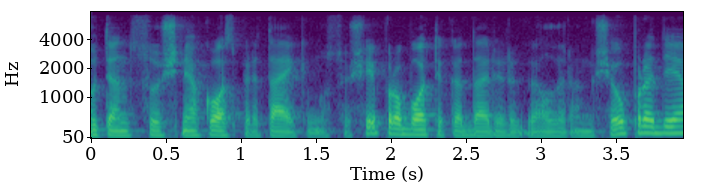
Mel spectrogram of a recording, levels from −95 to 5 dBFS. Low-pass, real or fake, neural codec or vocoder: 7.2 kHz; real; none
